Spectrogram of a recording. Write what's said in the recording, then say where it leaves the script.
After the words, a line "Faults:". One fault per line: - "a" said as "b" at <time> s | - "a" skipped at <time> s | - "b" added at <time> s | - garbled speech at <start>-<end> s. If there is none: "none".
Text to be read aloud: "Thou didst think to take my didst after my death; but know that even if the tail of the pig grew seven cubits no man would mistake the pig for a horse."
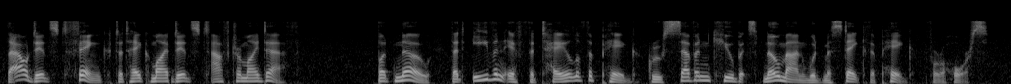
"Thou didst think to take my didst after my death; but know that even if the tail of the pig grew seven cubits no man would mistake the pig for a horse."
Faults:
none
